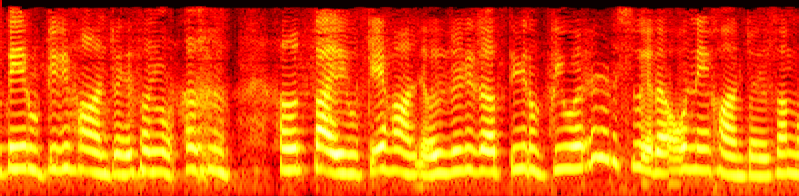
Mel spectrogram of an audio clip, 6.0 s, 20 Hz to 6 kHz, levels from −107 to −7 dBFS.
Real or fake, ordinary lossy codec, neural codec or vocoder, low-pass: fake; MP3, 32 kbps; codec, 16 kHz, 1 kbps, FunCodec, trained on Chinese and English, 50 frames a second; 5.4 kHz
